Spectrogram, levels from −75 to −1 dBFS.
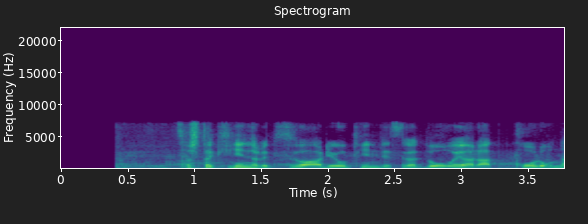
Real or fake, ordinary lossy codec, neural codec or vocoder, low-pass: fake; none; codec, 16 kHz, 0.8 kbps, ZipCodec; 7.2 kHz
